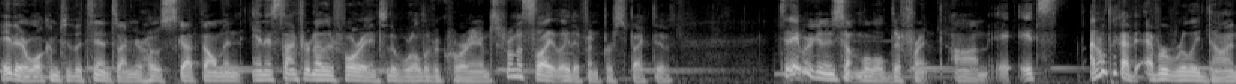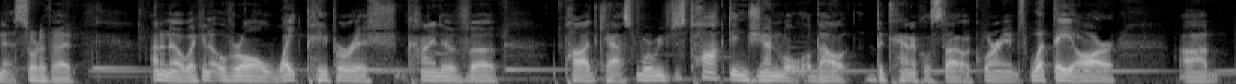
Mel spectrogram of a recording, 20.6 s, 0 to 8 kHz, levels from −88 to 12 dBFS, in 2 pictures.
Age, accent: 40-59, American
